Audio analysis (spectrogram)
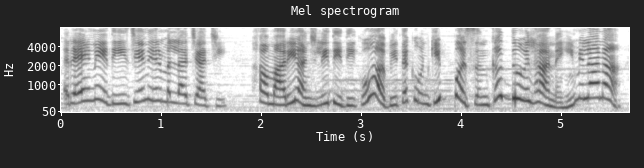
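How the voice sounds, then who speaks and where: A woman acts a meddling female relative in a moral-story cartoon. The voice is very high and bright, with light music behind. She needles in a pointed, busybody way. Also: big pitch swings, normal speed, heavily acted. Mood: taunting. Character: meddling, taunting women of family and neighbourhood.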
